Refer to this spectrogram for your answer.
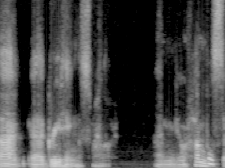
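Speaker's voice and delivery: fawning, simpering, servile bowing-and-scraping voice. Greeting a lord as he pulls his helmet off: simpering, servile. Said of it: "I'm all like simpering and bowing".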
